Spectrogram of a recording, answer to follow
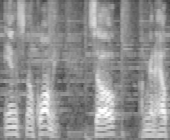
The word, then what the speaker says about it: Snoqualmie: often about life in Snoqualmie let's get right to it first up how do you pronounce snow yes Snoqualmie Snow qualm meat there you go easy as pie Snoqualmie is that the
